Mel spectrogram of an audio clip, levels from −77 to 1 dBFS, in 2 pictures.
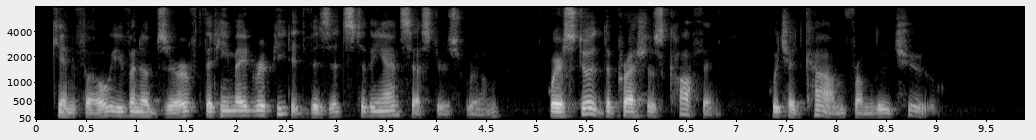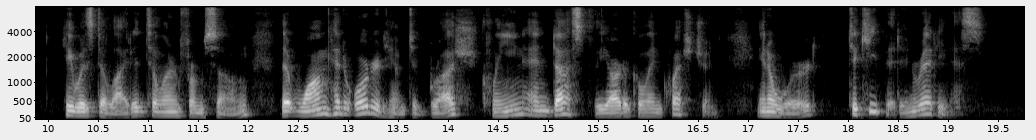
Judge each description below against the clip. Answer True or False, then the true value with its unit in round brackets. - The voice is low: True (105 Hz)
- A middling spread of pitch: True (4.6 semitones)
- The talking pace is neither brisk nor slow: True (160 wpm)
